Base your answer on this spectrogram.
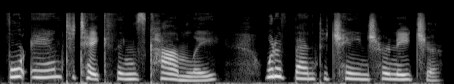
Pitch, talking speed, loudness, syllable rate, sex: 260 Hz, 170 wpm, -16 LUFS, 4.6 syllables/s, female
